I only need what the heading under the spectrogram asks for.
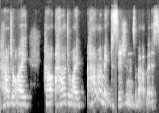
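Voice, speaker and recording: A woman talks with a Bristol accent. Her pace is fairly quick. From England, Bristol. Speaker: local partnership representative. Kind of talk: conference presentation. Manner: hesitant, many fillers.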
